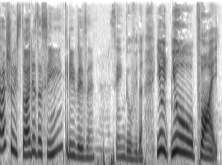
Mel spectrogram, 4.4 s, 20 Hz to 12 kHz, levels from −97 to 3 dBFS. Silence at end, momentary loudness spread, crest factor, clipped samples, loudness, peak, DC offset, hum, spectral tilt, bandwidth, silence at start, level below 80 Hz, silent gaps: 0.1 s; 17 LU; 16 dB; under 0.1%; -19 LUFS; -2 dBFS; under 0.1%; none; -5.5 dB/octave; 11.5 kHz; 0 s; -48 dBFS; none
